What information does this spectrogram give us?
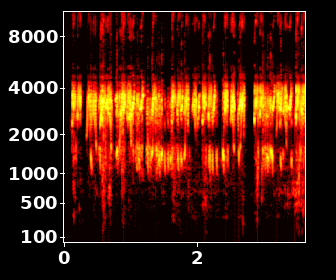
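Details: Common house martins at their nests on a wooden house in May, courtship underway with squabbles over nests; continuous dense twittering chatter of dry chirps, almost without pause.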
